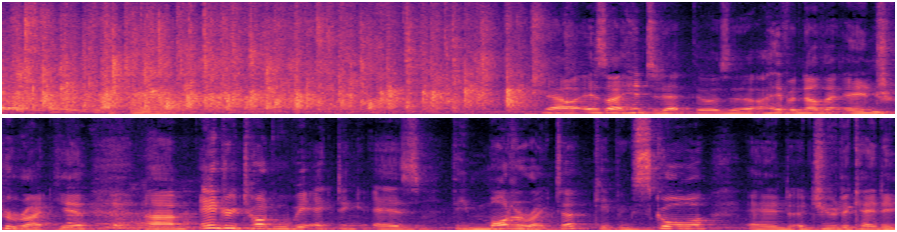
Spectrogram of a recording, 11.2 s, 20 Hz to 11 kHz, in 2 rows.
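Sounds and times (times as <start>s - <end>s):
live audience applause: 0.0s - 3.5s
speech: 3.4s - 11.1s.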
